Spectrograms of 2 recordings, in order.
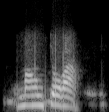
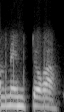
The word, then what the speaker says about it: mentorat: C'est mentorat, pas mentorat.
